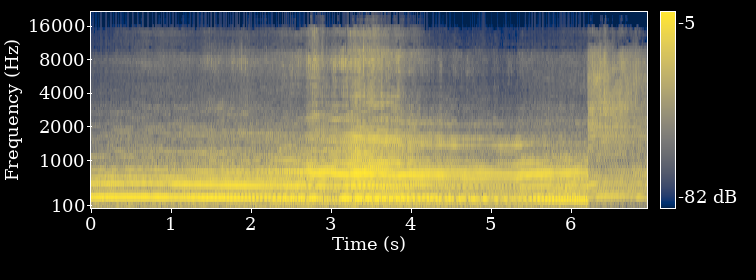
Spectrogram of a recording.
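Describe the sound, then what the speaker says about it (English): Porsche Cup race car at Spring Mountain lifting light over rises with a bit of wheel spin, engine note droning and rising in pitch, held at steady revs, then dropping off abruptly near the end. "I love that little sound of the car getting light, a little bit of wheel spin at the top of these rises"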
